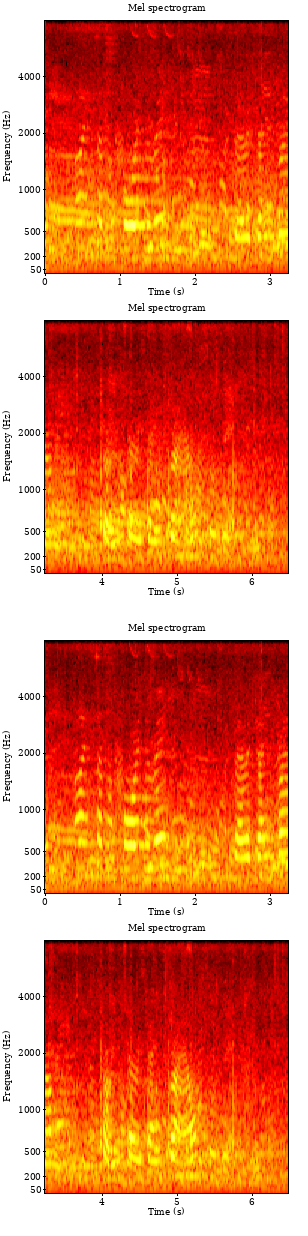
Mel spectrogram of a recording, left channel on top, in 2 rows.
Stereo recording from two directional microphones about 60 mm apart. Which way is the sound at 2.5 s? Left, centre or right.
Centre.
